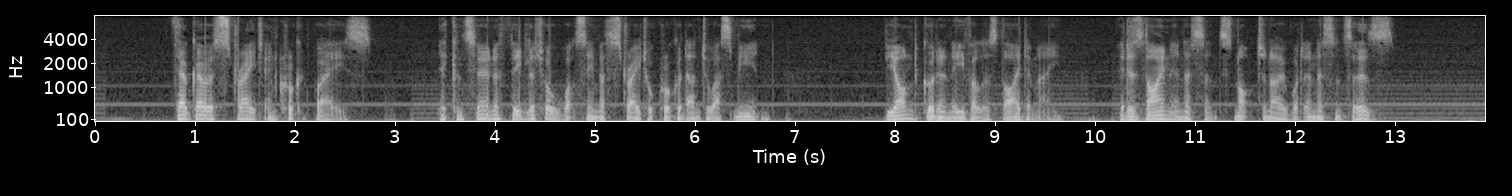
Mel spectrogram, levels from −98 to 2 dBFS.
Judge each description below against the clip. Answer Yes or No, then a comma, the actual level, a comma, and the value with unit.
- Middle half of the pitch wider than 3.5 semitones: Yes, average, 5.3 semitones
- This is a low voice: Yes, very low, 90 Hz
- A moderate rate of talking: Yes, average, 150 wpm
